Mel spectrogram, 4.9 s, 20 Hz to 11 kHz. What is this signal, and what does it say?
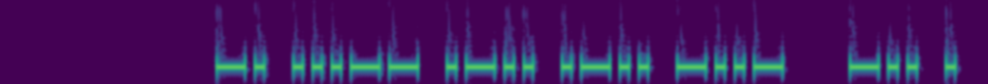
Morse code, heard as a keyed tone, about 25 wpm, 700 Hz. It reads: N3LLX DE
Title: USA Callsign DE Callsign 25wpm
